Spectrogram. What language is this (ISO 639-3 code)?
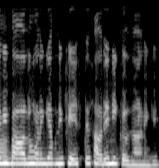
pan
